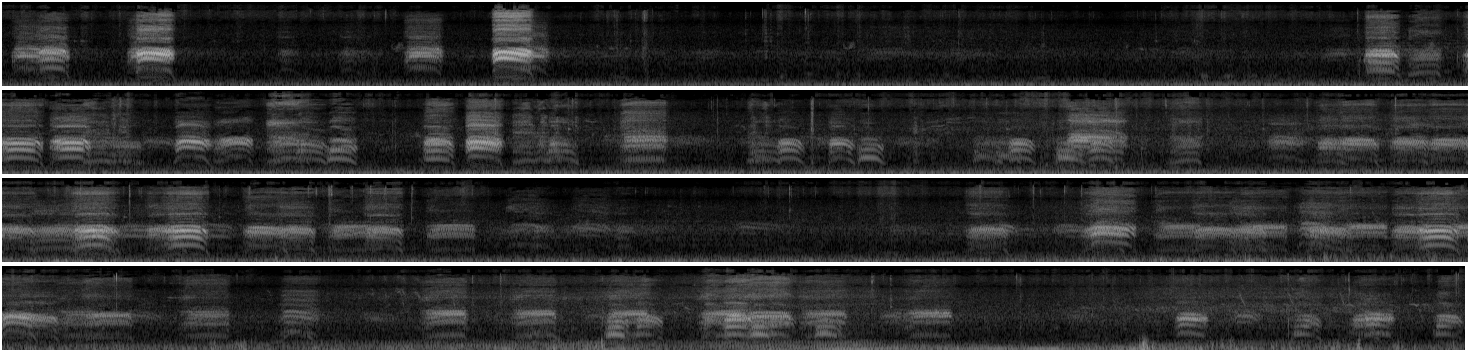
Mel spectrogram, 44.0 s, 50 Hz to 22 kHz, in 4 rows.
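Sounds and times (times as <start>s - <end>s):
crows cawing: 0.1s - 1.4s, 2.1s - 4.2s, 9.9s - 26.8s, 29.2s - 35.4s, 36.1s - 40.2s, 41.8s - 43.9s.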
